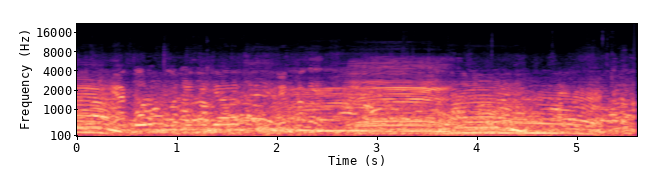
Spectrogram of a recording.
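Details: Cattle at Ambari market, Dinajpur, Bangladesh, where cows with calves are sold, 15 April 2024; several drawn-out lowing moos overlap, pitch sliding gently, amid constant crowd chatter and a man talking.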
